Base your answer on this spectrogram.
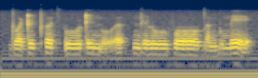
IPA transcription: d̪ o ə̯ ʈ ʉ t̪ʰ ɵ t͡sʼ uː ʈ i n̪ o̰ ə̯ | n d ɨ l uː f oː d̪ ɐ ŋ ɡ u m e

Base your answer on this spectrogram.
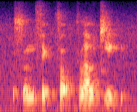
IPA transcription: s o˧ n s e˥˩ k̚ s ɔ˥˩ ʔ k l a˥˩ w t͡ɕ i˥˩ ʔ

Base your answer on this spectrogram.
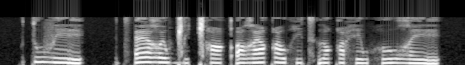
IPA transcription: t u v e | t͡sʼ æ ʁ ø w ɡ͡ǁ e ǁʰ ɑ qʼ o ʁ æ q y w h i t͡sʼ ɯ w q y h e w h o w ʁ e

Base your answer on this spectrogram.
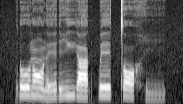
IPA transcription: ɾ o˦ ɾ ɔ̃˦˨ ɾ e˨˦ ɾ i˦ j a˧ k͡p e˦ t ɔ˦˨ h i˨

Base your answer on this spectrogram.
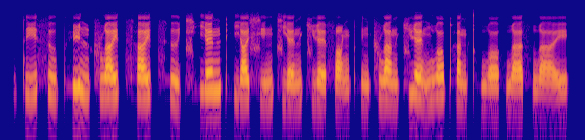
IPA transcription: t̪ i˧˥ s u˧˥ pʰ y˥˩ n ʈ͡ʂ w a˧˥ ɪ̯ t͡sʰ a˧˥ ɪ̯ t͡sʰ ɹ̩˨˩ t͡ɕʰ j ɛ˥ n pʰ j ä˥ ɕ i˧˥ ŋ t͡ɕ j ɛ˧˥ n t͡ɕ ɥ ɛ˧˥ f ɑ˨˩ ŋ pʰ i˦ ŋ ʈ͡ʂ w a˥˧ n t͡ɕ ɥ ɛ˥˩ n̪ w ɔ˥ pʰ a˨ n kʰ w ɔ˧˥ x w ä˧˥ s w a˨˩˦ ɪ̯

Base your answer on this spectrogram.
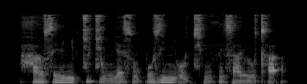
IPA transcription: h a˦ ʊ̯ s e˦ ɪ̯ ɲ ʊ˦ ʔ t͡ɕ u˦˨ t͡ɕ u˨ ɲ ɛ˦ s ũ˨ p o˦ z i˦ ɲ o˨ ʊ̯ t͡ɕʰ ĩ˦ θ ĩ˦˨ s a˦ ɪ̯ l u˨ tʰ ä˦ ʔ

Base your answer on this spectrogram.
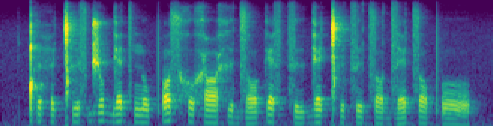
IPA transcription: ǃʰ ɘ h ɘ ǀʰ ɨ s d͡ʒ o ɡ ɛ t͡s n o pʼ ɔ s x o x ɑ x ɨ d͡z ɔ k ɛ s t͡s ɨ ɡ ɛ ǀʰ ɨ t͡s ɨ t͡s ɔ d͡z ɛ t͡s ɔ pʼ o

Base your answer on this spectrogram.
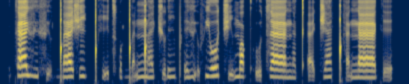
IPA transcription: k æ vʲ o̤ fʲ o̰ ɡ͡ǃ æː ʃ iː ǃʰ ḭ t͡sʼ o̤ ɡ͡ǃ æ̰ ŋ͡ǃ æ̤ t͡ʃ ṵ ɾ i̤ pʼ e̤ vʲ o̰ f j o t͡ʃ ḭ m ɒ kʼ ṵ t͡s æː ŋ æ̤ kʼ æ̰ t͡ʃ æ̤ ǃʰ æ̰ ŋ æː k ḛ

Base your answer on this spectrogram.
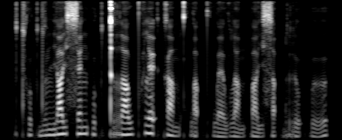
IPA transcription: tʰ u˨˩ k̚ d u˧ n j a˥˩ j s e˥˩ n p u˦˥ k̚ t r a˦˥ w pʰ l e˥˩ ʔ k a˨˩ m kʰ w a˨˩ p̚ kʰ w ɛː˩˦ w l a˩˦ m p a˨˩ j s a˨˩ p̚ r u˨˩ ʔ p ɯː˩˦

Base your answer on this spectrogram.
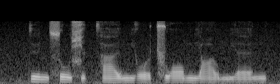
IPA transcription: t̪ y˥˧ n s u˥˩ ɕ y˩ t̪ʰ a˧˥ ɪ̯ m j o˨˩ ʊ̯ ʈ͡ʂ w ɔ˥ m j ɑ˨˩ ʊ̯ m j ɛ˧˥ n

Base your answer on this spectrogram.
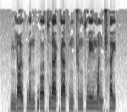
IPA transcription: n̪ j ɑ˨˩ ʊ̯ p w ə˧˥ n p w ɔ˥ t͡s w ä˥ k ä˧˥ f ʊ˥˩ ŋ ʈ͡ʂ ʊ˥ ŋ s w e˥ ɪ̯ m ɑ˨˩ ŋ ʈ͡ʂʰ a˦ ɪ̯

